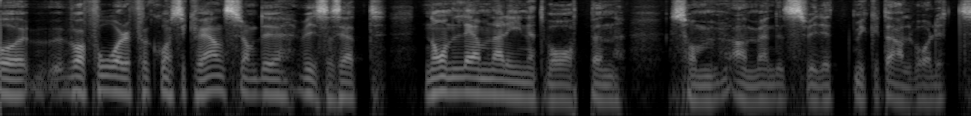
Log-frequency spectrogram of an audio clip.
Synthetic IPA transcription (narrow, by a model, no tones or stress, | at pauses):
ɔvafoɾfœɾkʰɔnsɛkʰvɛnsəɾɔmd̪ɛviːsaʂɛjat̪ | nɔnːlɛmnaɾɪnːɛt̪vɑːpən | sɔmanːvɛnd̪əsviːd̪ɛt̪mʏkːət̪alvɑːɭɪɡt̪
